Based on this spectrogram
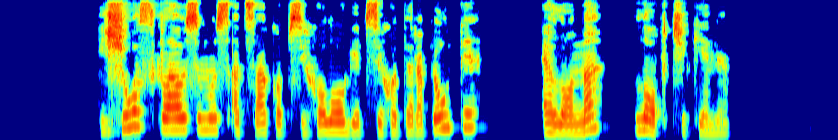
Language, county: Lithuanian, Klaipėda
